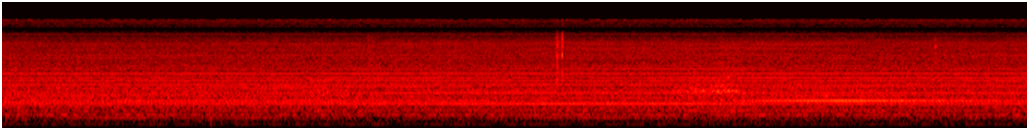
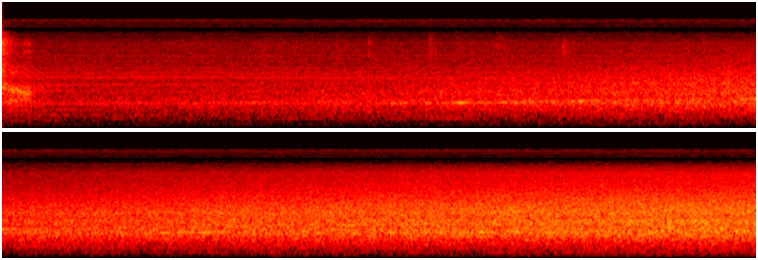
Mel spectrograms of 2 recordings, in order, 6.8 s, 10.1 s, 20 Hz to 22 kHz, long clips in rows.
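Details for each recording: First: Envirofan Gold Line industrial ceiling fan model 160F, c.1978, run on a solid-state speed control with decade capacitor rig: faint steady motor hum with a thin high buzz. The buzz is disappointing and suspected inherent to the motor, not confirmed. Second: c.1978 Envirofan Gold Line 160F industrial ceiling fan started from off straight to high speed: smooth airy whoosh building steadily over several seconds as blades reach top speed, no knocks or rubbing; normal fan start-up.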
